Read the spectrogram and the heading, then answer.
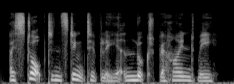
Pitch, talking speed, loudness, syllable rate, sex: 185 Hz, 180 wpm, -19 LUFS, 6.8 syllables/s, female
